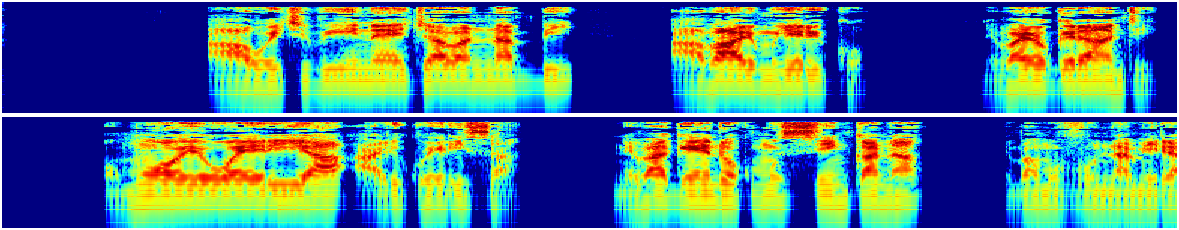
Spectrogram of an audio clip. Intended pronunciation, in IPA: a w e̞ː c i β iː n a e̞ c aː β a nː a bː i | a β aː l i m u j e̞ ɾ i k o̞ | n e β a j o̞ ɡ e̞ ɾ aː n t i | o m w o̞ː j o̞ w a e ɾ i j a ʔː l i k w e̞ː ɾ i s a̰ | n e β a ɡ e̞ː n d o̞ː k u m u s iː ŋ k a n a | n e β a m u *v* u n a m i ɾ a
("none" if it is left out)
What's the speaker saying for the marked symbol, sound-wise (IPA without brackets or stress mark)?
v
